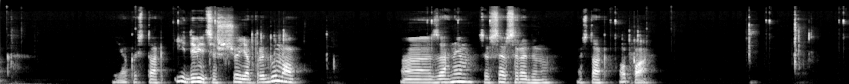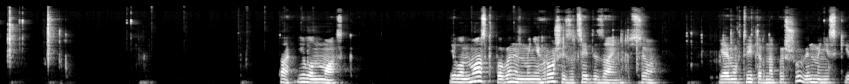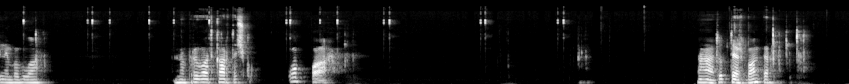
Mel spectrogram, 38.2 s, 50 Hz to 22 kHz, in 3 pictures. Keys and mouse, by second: 2.7 click, 3.8 KP_3, 4.2 alt+z, 5.0 g, 7.0-9.3 drag, 7.6 g, 9.3-13.1 alt+middle drag, 9.6 alt+z, 13.1 shift+click, 13.2-22.2 shift+middle drag, 13.7 g, 14.9 Tab, 21.4 alt+z, 22.1 alt+z, 22.2 alt+click, 22.4 Tab, 23.1 KP_3, 23.4 alt+click, 23.6 alt+z, 23.7-25.2 shift+middle drag, 25.2-27.0 drag, 26.1 g, 27.0 middle click, 27.1-30.0 drag, 28.8 g, 30.0 middle click, 30.3-31.5 drag, 30.8 g, 31.5-32.7 middle drag, 32.7 click, 32.9-36.4 middle drag, 33.1 g, 34.3 Tab, 36.4 alt+click, 36.7-38.2 middle drag, 37.2 Tab, 37.5 alt+z.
